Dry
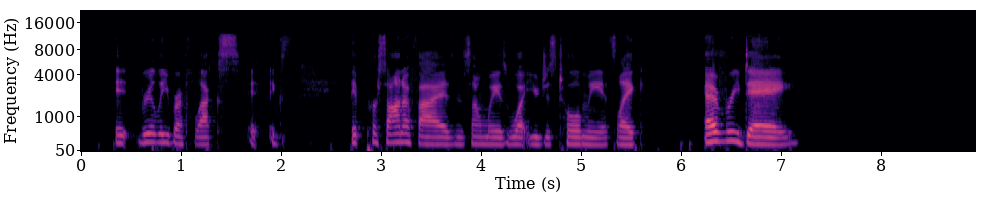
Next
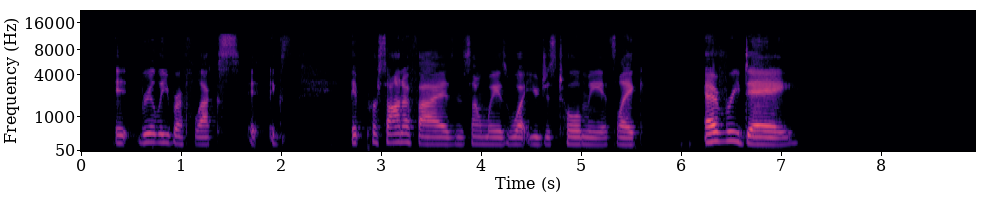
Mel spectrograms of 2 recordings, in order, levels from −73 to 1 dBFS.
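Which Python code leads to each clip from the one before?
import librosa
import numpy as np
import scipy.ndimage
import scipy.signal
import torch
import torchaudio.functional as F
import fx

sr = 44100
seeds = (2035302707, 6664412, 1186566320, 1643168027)

y = scipy.signal.sosfilt(scipy.signal.butter(2, 290.0, 'highpass', fs=sr, output='sos'), x)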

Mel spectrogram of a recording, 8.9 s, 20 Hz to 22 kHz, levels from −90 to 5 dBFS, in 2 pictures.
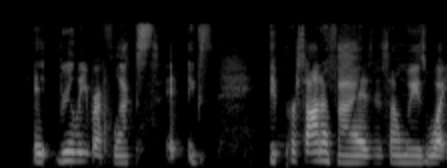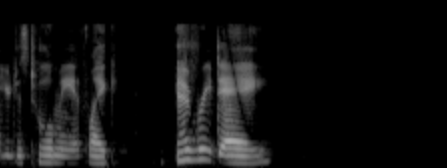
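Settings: y = fx.stagger_phaser(x, sr, hz=1.4)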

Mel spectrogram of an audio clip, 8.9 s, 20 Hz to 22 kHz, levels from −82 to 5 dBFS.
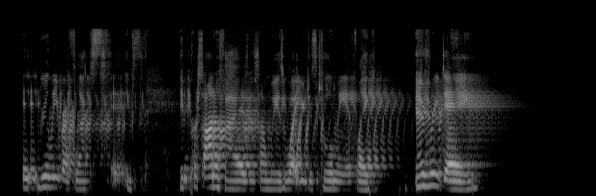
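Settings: y = fx.echo_banded(x, sr, ms=110, feedback_pct=70, hz=1800.0, wet_db=-12.0)
y = fx.sustainer(y, sr, db_per_s=44.0)
y = y * 10.0 ** (1.5 / 20.0)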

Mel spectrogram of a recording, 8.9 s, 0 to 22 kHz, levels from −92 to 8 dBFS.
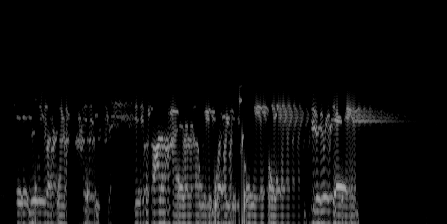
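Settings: y = fx.spec_topn(x, sr, count=8)
y = fx.lpc_vocoder(y, sr, seeds[0], excitation='pitch_kept', order=8)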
